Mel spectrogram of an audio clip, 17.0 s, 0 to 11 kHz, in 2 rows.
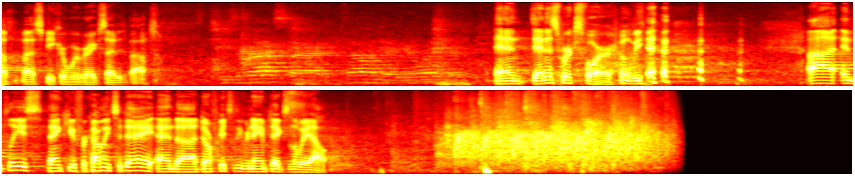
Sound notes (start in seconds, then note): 5.6 all laughing; 12.7 applause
